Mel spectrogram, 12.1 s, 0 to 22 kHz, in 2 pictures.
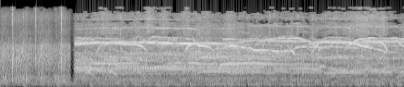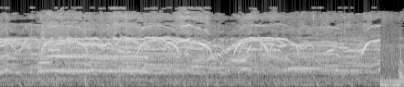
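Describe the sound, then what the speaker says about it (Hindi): Crowd celebrating India's 2024 World Cup win, loud and continuous cheering, whooping and applause with dense shouting voices throughout, after a brief quieter opening second. "एक बार इंडिया के लिए तालियां होनी चाहिए।"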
